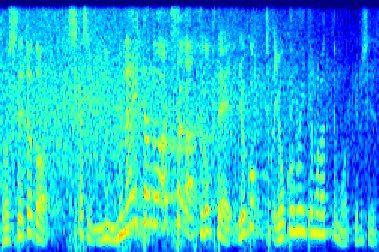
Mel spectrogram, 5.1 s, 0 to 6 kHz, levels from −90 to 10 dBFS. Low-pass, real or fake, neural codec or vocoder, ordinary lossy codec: 5.4 kHz; fake; vocoder, 44.1 kHz, 128 mel bands every 512 samples, BigVGAN v2; none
